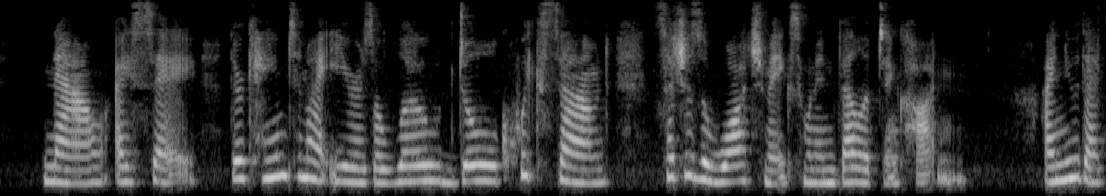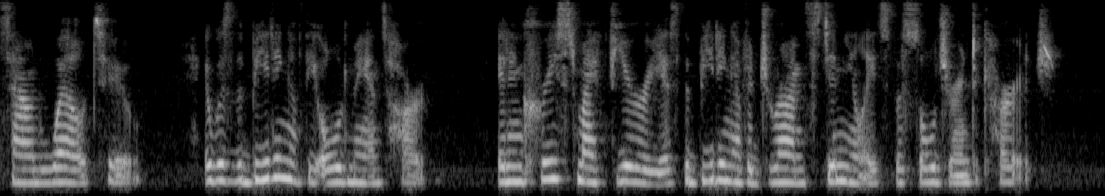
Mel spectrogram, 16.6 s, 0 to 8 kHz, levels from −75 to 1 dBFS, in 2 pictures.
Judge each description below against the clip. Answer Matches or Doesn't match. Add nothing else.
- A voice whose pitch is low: Doesn't match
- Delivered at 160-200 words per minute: Matches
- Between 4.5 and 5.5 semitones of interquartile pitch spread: Doesn't match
